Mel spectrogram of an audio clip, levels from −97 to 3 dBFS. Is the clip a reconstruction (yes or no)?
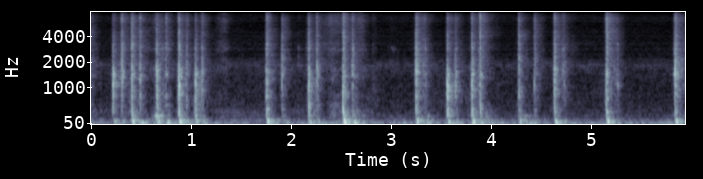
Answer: yes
